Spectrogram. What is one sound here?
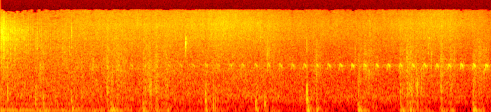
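Footsteps crunch steadily on a path.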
